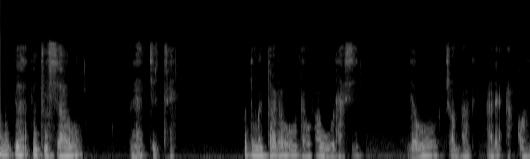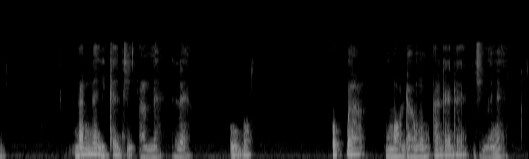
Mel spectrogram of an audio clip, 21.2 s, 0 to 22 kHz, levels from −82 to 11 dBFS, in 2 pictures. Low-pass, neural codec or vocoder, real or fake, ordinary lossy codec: 7.2 kHz; codec, 44.1 kHz, 3.4 kbps, Pupu-Codec; fake; MP3, 48 kbps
